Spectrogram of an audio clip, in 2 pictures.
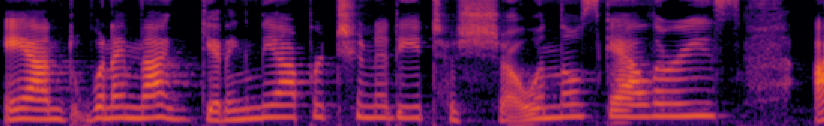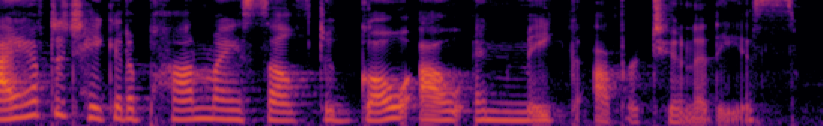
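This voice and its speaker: A woman hosts a solo podcast for artists, her voice raspy and dry from a recent cold. Her tone is bright and fairly high, with a gravelly edge, and she explains things in an earnest, steady way. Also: normal speed. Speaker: podcast host.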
